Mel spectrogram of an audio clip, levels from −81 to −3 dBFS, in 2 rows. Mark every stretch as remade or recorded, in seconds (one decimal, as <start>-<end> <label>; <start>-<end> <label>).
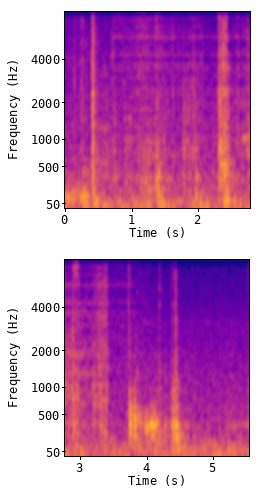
0.0-0.7 recorded; 0.7-3.8 remade; 3.8-5.5 recorded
